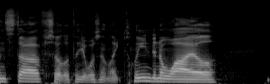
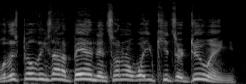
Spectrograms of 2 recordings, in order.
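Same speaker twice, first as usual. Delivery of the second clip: mock, pitched-up yelling; 9 semitones higher than usual. Retelling the building owner yelling back: imitating a man yelling. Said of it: "And the guy yells back".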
